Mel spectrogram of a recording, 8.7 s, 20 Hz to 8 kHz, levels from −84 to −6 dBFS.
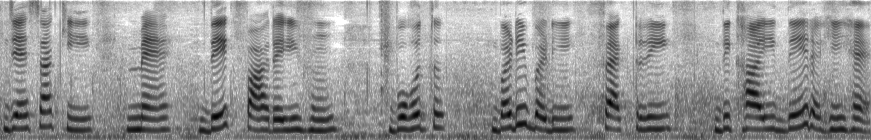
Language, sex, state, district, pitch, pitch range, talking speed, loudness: Hindi, female, Haryana, Jhajjar, 255 Hz, 240-275 Hz, 105 wpm, -17 LUFS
